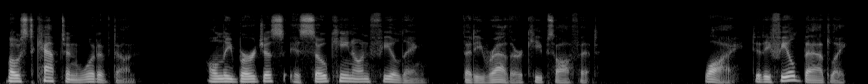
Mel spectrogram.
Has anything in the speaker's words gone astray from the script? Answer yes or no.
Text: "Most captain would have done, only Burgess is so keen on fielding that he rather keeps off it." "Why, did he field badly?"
no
